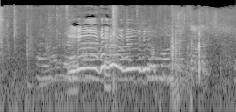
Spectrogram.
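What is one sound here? A young girl shouts playfully close by.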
